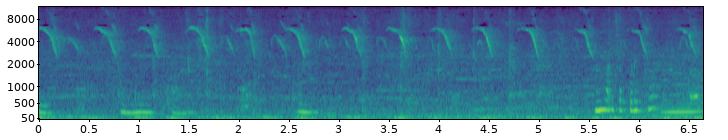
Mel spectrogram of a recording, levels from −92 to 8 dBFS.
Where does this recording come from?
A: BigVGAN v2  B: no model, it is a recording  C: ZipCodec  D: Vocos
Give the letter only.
B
